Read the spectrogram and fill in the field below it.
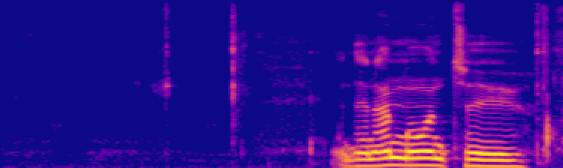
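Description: A knife cuts through an onion onto a wooden board.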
